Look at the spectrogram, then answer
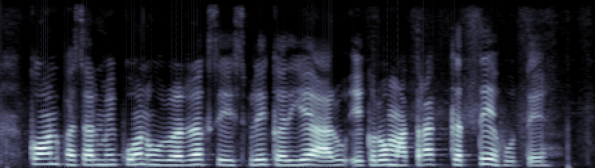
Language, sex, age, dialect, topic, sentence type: Maithili, female, 18-24, Angika, agriculture, question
